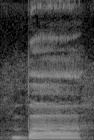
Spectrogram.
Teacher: یہ دونوں ہونٹوں کے ملانے سے با ادا ہوگا، یعنی ہونٹوں کا جو تر حصہ ہو وہ آپس میں ملے گا تو با ادا ہوگا، با۔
